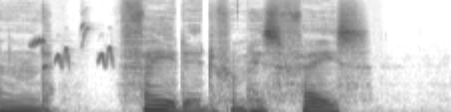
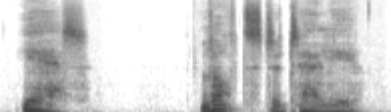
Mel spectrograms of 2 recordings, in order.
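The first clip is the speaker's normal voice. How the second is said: plain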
